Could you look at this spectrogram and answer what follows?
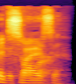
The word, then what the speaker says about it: Midsommar: You know, whereas something like Midsommar that requires her to, how do you say it, Midsummer? Midsummer? – Uh, Midsummer.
